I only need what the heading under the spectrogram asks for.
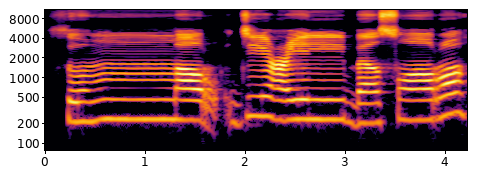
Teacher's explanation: صاد حروف استعلا میں سے ہے، موٹا ادا ہوگا، اور را کو پر پڑھیں گے۔ · عین کے نیچے زیر ہے، آگے لام ساکن ہے، عین کو لام سے ملائیں گے، عین کو حلق کے درمیان سے ادا کریں گے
